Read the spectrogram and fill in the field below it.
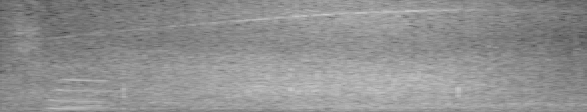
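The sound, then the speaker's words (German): Busy street traffic on Warschauer Straße fills the whole stretch with a steady, loud roar of engines and tyres, a deep low rumble underneath and a brief tonal engine whine rising early on. “Aber die Warschauer, die ist etwas laut.”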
